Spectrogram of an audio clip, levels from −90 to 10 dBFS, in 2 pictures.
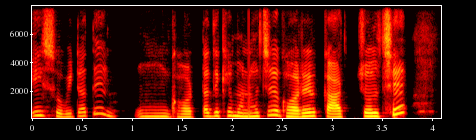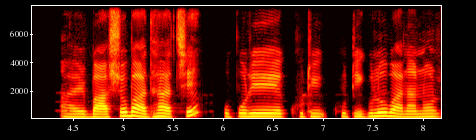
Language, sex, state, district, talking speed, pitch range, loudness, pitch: Bengali, female, West Bengal, Jhargram, 140 wpm, 210-260 Hz, -18 LUFS, 225 Hz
